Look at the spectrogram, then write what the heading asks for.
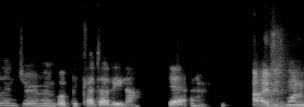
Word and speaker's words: Katharina: the most i mean americans always say catharina or catharina that like the right spell in german would be katarina yeah i just want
